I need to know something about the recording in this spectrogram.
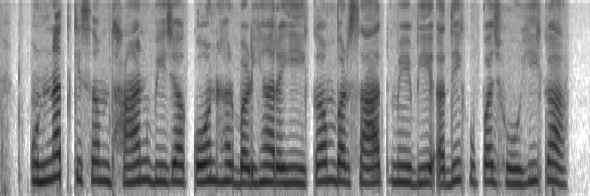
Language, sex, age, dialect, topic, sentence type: Chhattisgarhi, female, 31-35, Northern/Bhandar, agriculture, question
